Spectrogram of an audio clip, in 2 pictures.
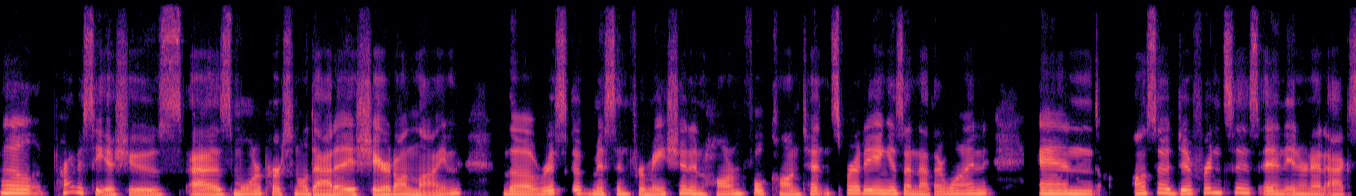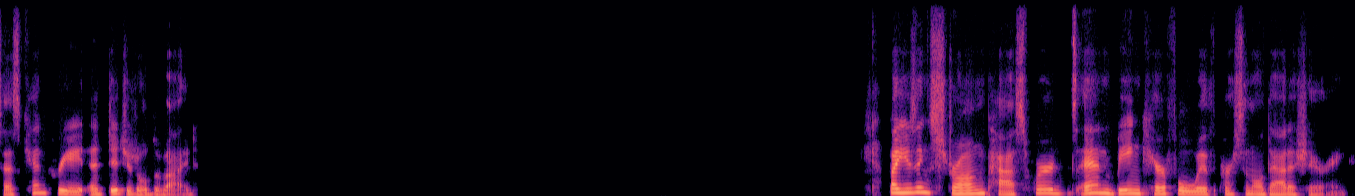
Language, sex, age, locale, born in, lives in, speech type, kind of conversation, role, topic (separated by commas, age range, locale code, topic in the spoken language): English, female, 35-39, en-US, United States, United States, read, expert-assistant, expert, What is the significance of the World Wide Web?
